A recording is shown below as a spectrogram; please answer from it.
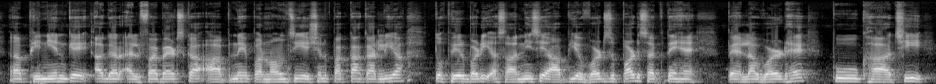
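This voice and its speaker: A man teaches pronunciation over slides, slowly repeating sounds for practice. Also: mid-range voice. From Pakistan. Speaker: language teacher. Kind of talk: slide-based pronunciation lesson.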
